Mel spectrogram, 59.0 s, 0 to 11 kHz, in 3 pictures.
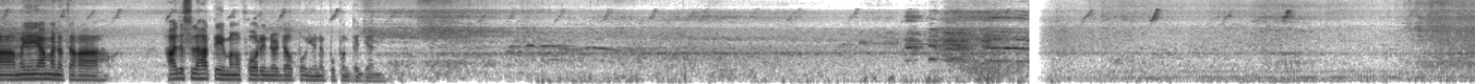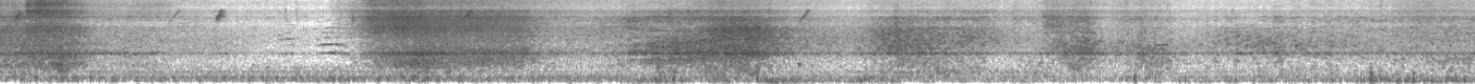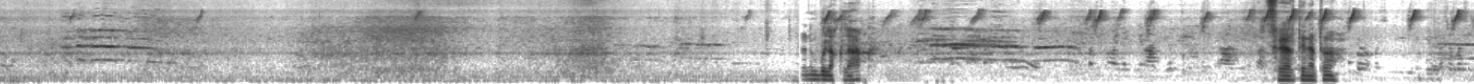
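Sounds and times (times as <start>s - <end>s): waves washing onto sand: 0.0s - 11.1s, 12.6s - 23.2s, 23.9s - 54.3s.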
